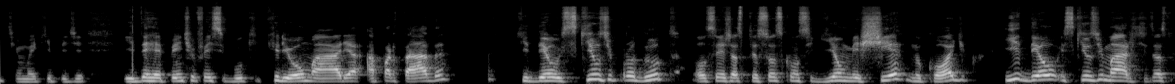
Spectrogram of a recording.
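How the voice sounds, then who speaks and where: A Brazilian man hosting a podcast interview, talking casually and often restarting and repeating words. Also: fairly high pitch. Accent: Brazilian Portuguese. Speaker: podcast host.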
